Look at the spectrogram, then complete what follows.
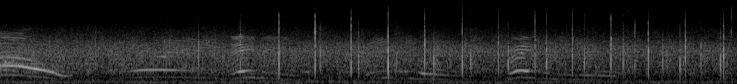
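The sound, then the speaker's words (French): A church audience rises to its feet and applauds in a steady wash of clapping, with sharp individual claps standing out and voices calling out over the applause. “L'Église s'est levée pour applaudir.”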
